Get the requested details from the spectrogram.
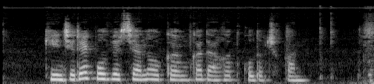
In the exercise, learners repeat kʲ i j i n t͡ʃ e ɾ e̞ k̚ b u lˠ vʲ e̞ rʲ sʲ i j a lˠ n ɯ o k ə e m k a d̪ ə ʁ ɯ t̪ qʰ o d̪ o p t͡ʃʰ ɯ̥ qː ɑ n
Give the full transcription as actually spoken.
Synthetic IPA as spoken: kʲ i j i n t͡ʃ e ɾ e̞ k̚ b u lˠ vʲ e̞ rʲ sʲ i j a n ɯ o k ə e m k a d̪ ɑ ʁ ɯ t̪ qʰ o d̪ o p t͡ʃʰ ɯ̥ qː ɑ n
